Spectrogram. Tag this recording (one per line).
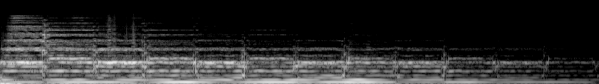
lead
pulsating
multisample
distorted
